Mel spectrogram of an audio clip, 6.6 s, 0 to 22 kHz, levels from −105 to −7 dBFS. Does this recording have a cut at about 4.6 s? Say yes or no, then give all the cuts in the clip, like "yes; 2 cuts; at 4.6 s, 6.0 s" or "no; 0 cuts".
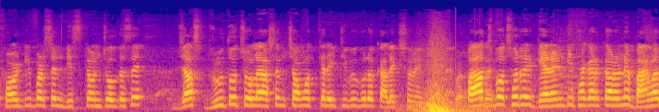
yes; 1 cut; at 4.6 s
